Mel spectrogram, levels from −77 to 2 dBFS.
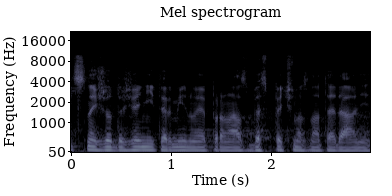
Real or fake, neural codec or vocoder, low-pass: real; none; 9.9 kHz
